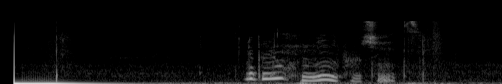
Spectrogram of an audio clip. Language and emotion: Russian, sad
